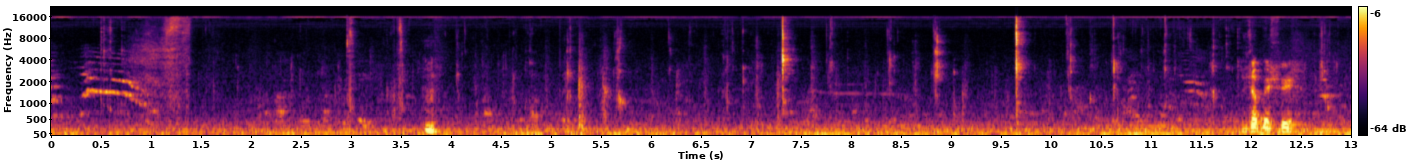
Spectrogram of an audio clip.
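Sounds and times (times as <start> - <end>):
person chewing: 0.5 - 13.0.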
